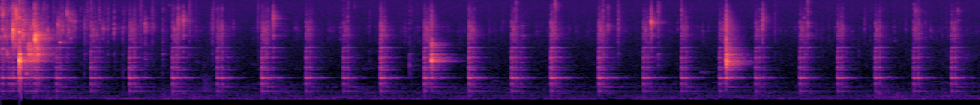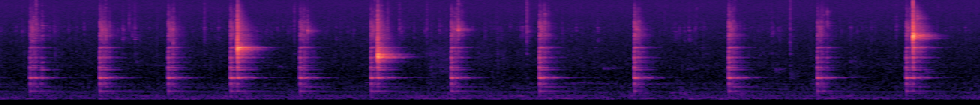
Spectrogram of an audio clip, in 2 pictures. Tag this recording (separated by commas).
Water tap, home sounds, Liquid, Drip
